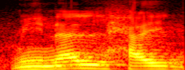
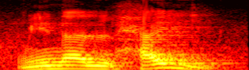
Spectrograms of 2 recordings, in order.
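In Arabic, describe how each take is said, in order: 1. يُنطق الحرف المضعف الأخير بخفة، دون ضغط. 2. يُنطق الحرف المضعف الأخير بضغط وتشديد. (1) "ولا نقول من الحي" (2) "لا، من الحي"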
